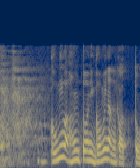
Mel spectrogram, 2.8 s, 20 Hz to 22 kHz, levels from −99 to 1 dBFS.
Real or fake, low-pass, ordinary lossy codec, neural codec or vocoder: fake; 7.2 kHz; none; codec, 16 kHz, 2 kbps, FreqCodec, larger model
